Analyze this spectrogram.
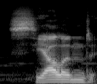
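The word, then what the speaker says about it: Sjælland: Denmark is split into two, into Sjaland and Jylland. I think that's how you pronounce that. S-J, A and E running together. L-L-A-N-D. And then up here we got kind of notifications of important things going on.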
